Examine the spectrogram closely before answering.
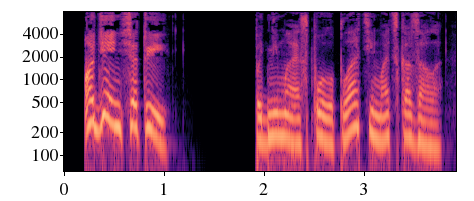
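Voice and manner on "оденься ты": loud, forceful shouting. Reading a grandmother calling across the room to the mother, shouting. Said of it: "Бабушка крикнула матери".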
